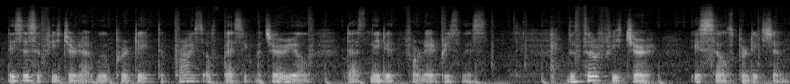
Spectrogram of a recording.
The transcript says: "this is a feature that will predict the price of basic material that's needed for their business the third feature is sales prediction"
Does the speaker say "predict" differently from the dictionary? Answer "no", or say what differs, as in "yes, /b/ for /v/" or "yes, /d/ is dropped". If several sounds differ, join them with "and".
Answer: no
